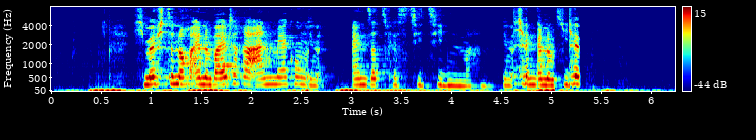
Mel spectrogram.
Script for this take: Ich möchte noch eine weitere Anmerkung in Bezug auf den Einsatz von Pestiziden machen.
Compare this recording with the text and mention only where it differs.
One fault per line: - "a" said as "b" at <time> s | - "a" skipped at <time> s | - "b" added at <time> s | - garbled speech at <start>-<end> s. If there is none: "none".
- "in Bezug auf" skipped at 2.6 s
- "von" skipped at 3.4 s
- garbled speech at 4.5-5.3 s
